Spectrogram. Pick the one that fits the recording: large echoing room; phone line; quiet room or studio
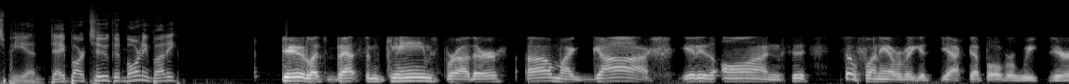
phone line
